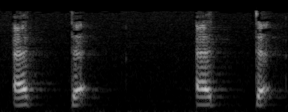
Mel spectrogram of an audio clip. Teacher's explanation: The ta comes from the tip of the tongue with the root of the upper teeth. The tip of the tongue and the roots of the upper teeth.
